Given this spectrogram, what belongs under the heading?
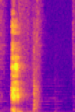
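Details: A single short, throaty adult cough, with faint game music behind it: cough.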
